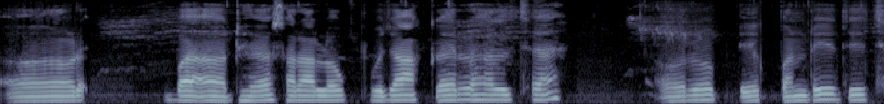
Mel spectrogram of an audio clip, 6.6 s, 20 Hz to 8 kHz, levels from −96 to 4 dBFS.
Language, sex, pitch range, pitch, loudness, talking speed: Bhojpuri, male, 135-150 Hz, 140 Hz, -34 LUFS, 110 wpm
